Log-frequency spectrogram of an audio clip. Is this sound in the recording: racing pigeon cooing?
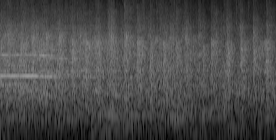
no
